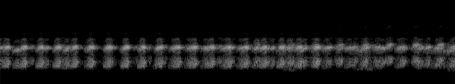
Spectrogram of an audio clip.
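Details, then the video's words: Nighttime forest pond in north-east Italy in mid-April, where tree frogs sing a quick, rattling series of nasal pulsed croaks, about three per second, loud and close, in an otherwise quiet setting. "relaxing forest pond by night with singing tree frogs"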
